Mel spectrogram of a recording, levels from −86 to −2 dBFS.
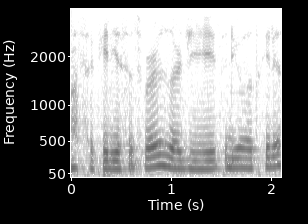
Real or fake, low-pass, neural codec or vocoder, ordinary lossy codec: real; 3.6 kHz; none; none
